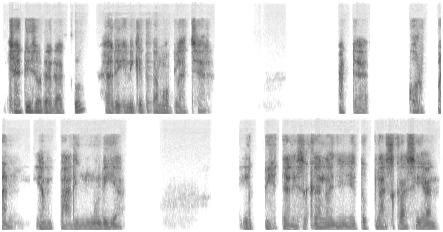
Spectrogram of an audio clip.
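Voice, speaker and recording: A male pastor delivers a casual morning devotional, his voice gravelly and husky with a dark tone. He moves from loud, pressing emphasis to hushed, low asides. The sound is dry and close. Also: no room sound. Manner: colloquial, swings between loud emphatic bursts and quiet low asides.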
